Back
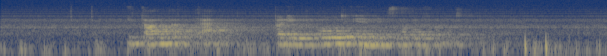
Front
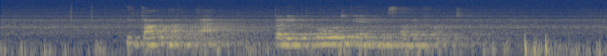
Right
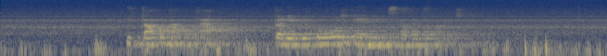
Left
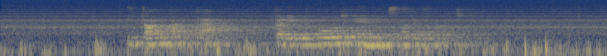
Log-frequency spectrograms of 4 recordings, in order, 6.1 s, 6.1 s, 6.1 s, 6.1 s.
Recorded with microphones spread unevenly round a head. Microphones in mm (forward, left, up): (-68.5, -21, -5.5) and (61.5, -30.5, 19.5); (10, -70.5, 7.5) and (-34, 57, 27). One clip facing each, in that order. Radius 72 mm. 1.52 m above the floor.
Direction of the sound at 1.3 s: 55° right.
